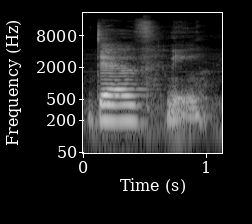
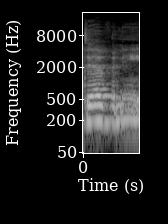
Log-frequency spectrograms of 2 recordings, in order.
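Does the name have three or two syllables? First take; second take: two; three. First: The name is said with two syllables. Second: The name is said with three syllables. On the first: The speaker calls it right. "It's just Devney, N- not a second I" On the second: The speaker calls it wrong. "not Devaney"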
